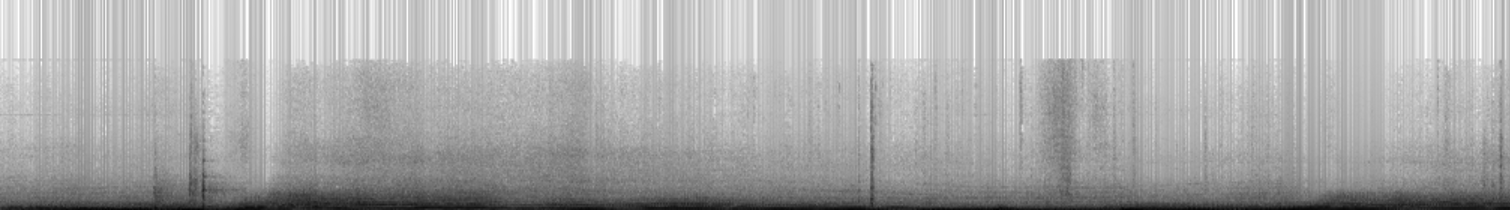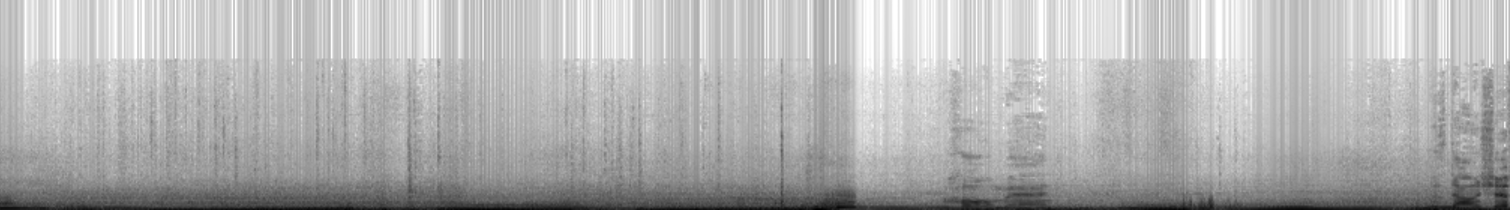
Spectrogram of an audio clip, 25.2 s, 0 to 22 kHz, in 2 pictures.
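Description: A modded Nissan 370Z's exhaust drones steadily while driving, rising and falling with revs through shifts, loud and continuous, with a brief dip near the end.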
